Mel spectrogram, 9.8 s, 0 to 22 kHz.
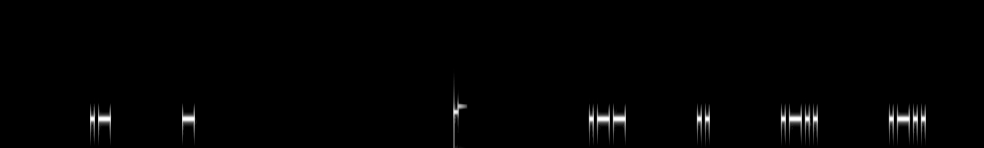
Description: Morse code, heard as a keyed tone, about 30 wpm, spaced as for 10 wpm, 700 Hz. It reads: AT WILL
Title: 6x Character Spacing - Top 200 Words - 30wpm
